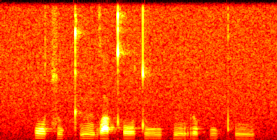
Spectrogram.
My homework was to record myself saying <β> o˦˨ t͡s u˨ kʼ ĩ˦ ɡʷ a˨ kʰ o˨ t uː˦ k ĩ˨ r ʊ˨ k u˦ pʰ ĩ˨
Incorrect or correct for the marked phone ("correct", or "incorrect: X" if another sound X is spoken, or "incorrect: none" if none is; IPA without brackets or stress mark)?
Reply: incorrect: p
